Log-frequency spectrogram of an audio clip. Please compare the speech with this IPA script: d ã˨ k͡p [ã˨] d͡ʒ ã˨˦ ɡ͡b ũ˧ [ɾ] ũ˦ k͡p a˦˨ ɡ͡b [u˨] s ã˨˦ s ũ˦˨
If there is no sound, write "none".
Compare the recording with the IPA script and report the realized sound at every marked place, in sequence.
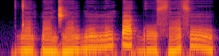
ã˨, n, o˨

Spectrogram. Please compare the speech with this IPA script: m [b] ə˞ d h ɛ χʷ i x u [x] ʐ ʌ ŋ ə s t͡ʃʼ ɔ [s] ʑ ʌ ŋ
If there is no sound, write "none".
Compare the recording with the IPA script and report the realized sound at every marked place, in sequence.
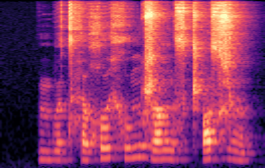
b, ŋ, s

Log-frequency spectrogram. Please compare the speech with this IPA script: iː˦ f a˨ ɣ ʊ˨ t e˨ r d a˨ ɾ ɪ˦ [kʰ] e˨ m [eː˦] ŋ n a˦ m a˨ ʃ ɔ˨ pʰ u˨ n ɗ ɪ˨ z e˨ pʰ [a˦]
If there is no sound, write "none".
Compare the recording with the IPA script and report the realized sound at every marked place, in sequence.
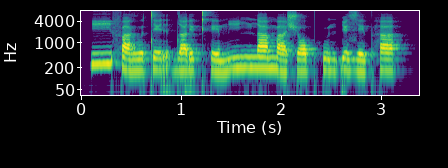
kʰ, iː˦, a˦

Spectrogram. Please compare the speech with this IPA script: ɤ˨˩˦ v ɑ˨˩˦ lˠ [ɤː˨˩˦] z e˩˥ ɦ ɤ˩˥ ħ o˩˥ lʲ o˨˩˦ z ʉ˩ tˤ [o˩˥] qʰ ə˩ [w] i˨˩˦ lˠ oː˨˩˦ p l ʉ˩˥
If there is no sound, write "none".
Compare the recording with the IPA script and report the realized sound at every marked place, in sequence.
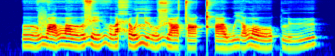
ɤː˨˩˦, o˩, w

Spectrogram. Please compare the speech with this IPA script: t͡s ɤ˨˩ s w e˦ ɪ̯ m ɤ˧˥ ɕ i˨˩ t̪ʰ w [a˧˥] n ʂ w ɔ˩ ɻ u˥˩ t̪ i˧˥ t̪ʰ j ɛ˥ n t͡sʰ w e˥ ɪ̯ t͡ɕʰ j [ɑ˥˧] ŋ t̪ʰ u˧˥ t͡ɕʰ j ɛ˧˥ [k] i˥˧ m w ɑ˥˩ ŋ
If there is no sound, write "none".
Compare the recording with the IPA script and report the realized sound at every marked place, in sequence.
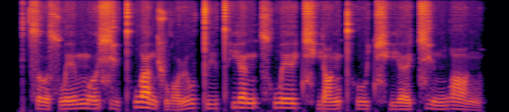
a˥˩, ɑ˧˥, t͡ɕ

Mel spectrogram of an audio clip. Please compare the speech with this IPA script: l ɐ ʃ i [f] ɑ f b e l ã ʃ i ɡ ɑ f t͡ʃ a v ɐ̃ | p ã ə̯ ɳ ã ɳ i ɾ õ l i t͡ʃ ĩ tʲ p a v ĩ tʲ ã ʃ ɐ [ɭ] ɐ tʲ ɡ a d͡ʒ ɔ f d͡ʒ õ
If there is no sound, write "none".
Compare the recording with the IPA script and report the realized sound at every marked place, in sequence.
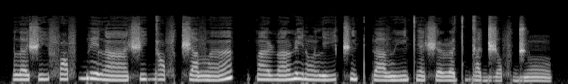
f, ɭ

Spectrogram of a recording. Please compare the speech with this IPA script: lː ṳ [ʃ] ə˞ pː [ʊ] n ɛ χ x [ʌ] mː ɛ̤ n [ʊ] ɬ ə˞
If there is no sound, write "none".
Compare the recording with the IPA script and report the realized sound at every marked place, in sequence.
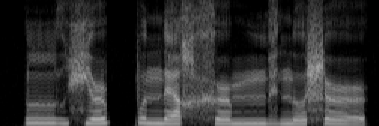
ç, ʊ, ə˞, ʊ

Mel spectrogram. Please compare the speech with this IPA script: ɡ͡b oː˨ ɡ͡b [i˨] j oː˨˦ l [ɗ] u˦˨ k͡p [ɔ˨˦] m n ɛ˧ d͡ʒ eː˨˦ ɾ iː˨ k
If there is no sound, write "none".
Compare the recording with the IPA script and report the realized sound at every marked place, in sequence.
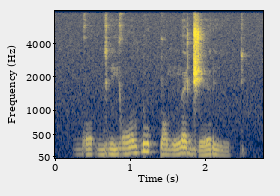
i˨, ɗ, ɔ˨

